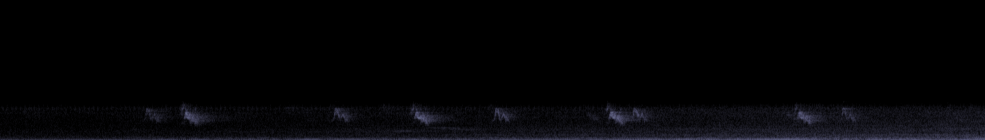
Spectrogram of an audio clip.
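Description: A small bird calling in short, high chirps that fall in pitch, coming irregularly about one to two a second, over a low steady hum.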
